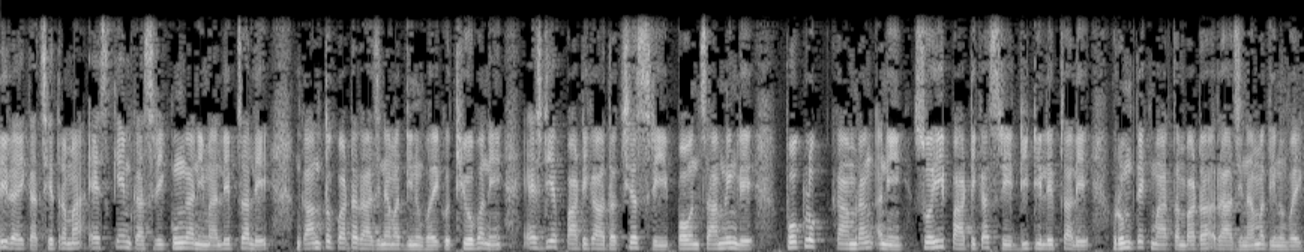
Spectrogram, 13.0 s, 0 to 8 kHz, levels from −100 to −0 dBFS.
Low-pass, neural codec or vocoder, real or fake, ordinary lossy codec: 7.2 kHz; none; real; none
